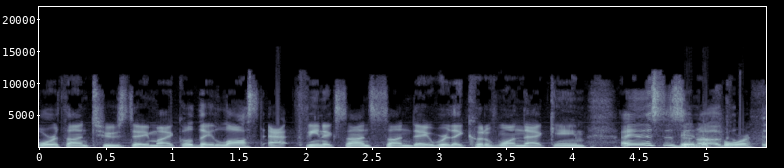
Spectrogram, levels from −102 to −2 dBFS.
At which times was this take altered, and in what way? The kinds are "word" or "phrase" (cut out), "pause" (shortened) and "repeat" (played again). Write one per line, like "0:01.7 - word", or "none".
none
